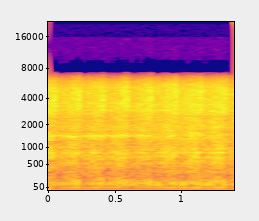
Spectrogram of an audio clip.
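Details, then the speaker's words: 1977 Oldsmobile Cutlass Supreme, original 350 V8: shaky idle with quick regular light tapping that follows engine speed; a lifter needs replacing, left exhaust manifold seal leaking; engine could use rebuild. "it's a little shaky it's a little old engine it could use a rebuild for you know exhaust manifold uh no is still good you can hear it need the lifter"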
